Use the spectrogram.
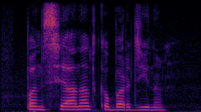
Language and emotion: Russian, neutral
